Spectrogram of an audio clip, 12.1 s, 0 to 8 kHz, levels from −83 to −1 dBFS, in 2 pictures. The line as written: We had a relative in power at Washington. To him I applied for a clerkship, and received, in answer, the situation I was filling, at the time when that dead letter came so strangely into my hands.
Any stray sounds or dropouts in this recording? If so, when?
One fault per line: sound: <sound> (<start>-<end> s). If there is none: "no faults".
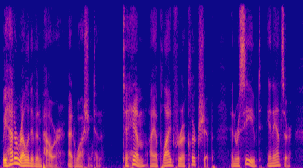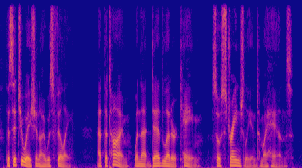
no faults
